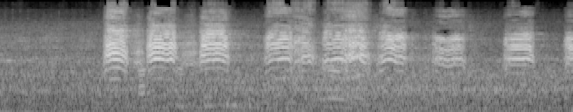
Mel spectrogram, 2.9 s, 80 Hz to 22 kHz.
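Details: Mitred parrots, a pair with their young on a rooftop in Sunnyvale, on 11/01/2020: harsh, raspy squawks repeated several times a second in uneven bursts, with a steady background hum.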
